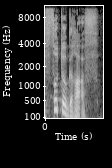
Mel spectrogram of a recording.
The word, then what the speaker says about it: photographe: So here PH and here PH. Pronounce it like F, f, f, f. Photographe. Okay. Same thing here. This you don't insist on it. You only pronounce this f at the end.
